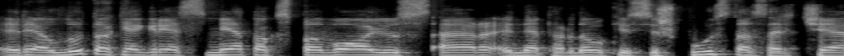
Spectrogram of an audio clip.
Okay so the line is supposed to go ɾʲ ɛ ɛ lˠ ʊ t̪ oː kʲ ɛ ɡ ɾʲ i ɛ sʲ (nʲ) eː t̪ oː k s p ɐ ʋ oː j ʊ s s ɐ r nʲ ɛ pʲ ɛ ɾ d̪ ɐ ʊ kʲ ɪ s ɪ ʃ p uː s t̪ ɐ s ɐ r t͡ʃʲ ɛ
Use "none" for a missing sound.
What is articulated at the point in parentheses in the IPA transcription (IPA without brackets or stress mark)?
mʲ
